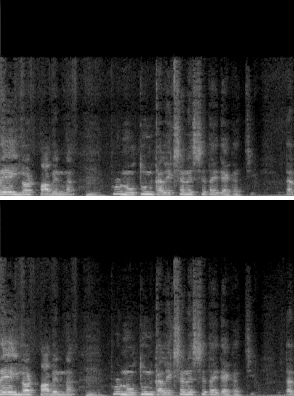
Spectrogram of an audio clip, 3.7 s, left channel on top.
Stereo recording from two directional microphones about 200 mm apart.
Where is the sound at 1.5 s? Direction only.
5° left (ahead or behind).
